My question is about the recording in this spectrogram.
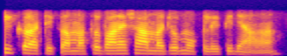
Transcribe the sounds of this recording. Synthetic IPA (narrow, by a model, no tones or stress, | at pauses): ʈʰiːkaʈʰiːkamasobʱaːneʃaːməd͡ʒomoːkleːt̪iɗjã̰ːʋã̰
